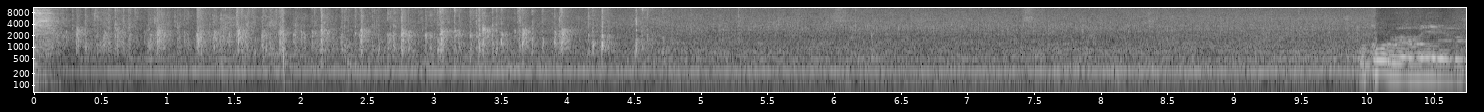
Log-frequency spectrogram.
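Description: Outdoor audience applauding, a spread of many hand claps that thins out and dies away about halfway through, just as the band's song ends. After that there is only a steady low hum over background noise.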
